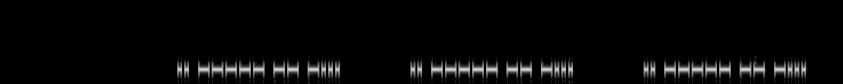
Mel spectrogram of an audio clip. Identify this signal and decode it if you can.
Morse code, heard as a keyed tone, about 36 wpm, 700 Hz. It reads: I0MB I0MB I0MB
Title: DXCC-100 Call Signs - 4 Characters - Repeated 3x - 35wpm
